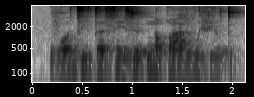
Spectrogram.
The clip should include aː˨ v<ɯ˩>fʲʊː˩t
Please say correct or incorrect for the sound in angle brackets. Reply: incorrect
